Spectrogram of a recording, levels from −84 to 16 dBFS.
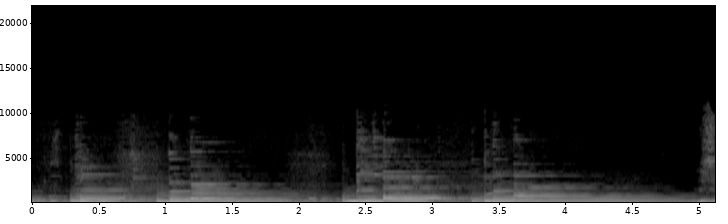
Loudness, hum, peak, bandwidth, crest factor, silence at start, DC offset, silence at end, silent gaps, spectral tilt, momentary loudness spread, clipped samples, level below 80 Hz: -33 LUFS; none; -20 dBFS; 9.2 kHz; 14 dB; 0 s; under 0.1%; 0 s; none; -8 dB/octave; 13 LU; under 0.1%; -52 dBFS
